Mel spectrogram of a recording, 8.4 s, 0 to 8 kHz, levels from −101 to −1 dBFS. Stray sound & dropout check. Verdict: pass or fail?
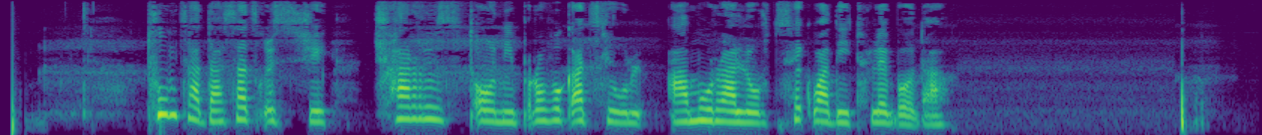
pass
